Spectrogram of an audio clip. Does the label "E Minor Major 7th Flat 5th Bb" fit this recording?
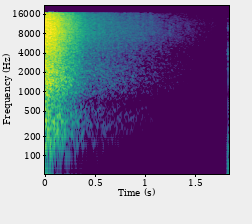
No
